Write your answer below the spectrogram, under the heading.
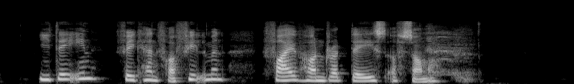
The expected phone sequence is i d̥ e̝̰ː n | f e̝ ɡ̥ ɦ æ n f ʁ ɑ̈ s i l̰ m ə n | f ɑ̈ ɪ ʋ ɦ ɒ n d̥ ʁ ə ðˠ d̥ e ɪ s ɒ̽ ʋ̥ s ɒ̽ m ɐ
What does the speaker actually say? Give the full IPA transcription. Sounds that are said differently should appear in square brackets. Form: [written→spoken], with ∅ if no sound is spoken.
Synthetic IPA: i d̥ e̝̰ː n | f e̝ ɡ̥ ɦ æ n f ʁ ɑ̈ [s→f] i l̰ m ə n | f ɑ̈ ɪ ʋ ɦ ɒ n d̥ ʁ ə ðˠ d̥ e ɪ s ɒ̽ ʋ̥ s ɒ̽ m ɐ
